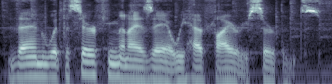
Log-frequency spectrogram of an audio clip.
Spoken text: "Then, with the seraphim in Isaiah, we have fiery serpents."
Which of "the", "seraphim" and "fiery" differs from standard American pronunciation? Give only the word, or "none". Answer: none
